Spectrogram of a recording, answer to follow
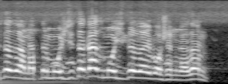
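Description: Speech only: one voice talking without a break, with a low hum beneath it that fades out in the first second and a half.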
